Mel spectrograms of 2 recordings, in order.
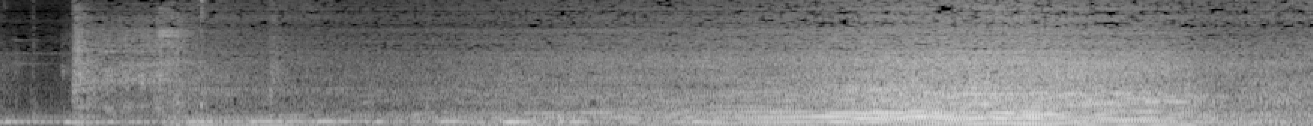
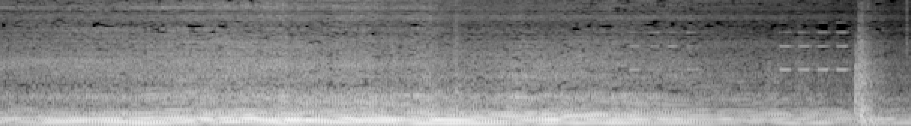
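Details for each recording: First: Nissan March idling after replacing the leaking coil protector that caused misfiring and low power: the engine catches quickly, idles evenly and revs cleanly without stumbling, a smooth, healthy idle. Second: Nissan March idling with a lumpy, shaking beat pulsing about four times a second; owner complains of stumbling and low power; cylinder misfire traced to a leaking ignition coil boot (protector) tracking spark.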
